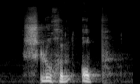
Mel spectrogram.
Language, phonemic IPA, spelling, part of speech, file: Dutch, /ˈsluɣə(n) ˈɔp/, sloegen op, verb, Nl-sloegen op.ogg
- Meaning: inflection of opslaan: 1. plural past indicative 2. plural past subjunctive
